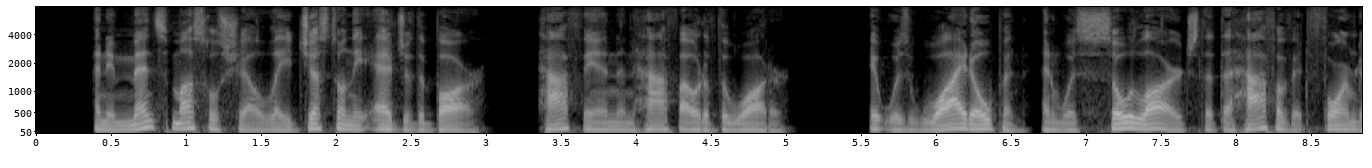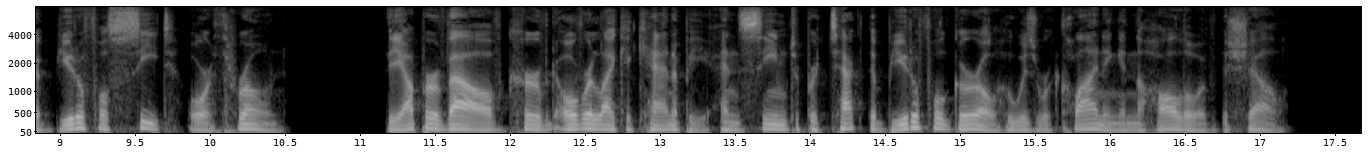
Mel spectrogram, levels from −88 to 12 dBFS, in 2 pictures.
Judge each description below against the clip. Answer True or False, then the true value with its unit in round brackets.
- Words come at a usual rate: False (215 wpm)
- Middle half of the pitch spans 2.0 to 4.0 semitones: False (4.5 semitones)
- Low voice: True (95 Hz)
